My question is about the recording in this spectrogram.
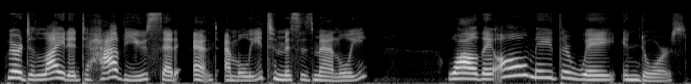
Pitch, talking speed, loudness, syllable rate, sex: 240 Hz, 165 wpm, -18 LUFS, 5.0 syllables/s, female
